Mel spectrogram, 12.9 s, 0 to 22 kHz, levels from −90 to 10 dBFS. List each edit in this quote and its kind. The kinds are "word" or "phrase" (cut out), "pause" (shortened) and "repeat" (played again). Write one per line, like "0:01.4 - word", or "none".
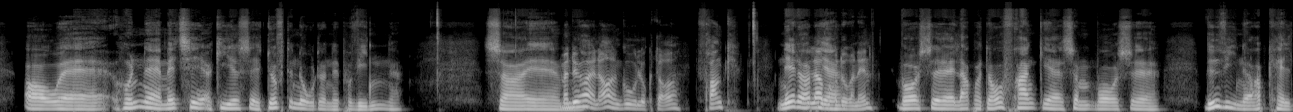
0:06.9 - pause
